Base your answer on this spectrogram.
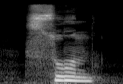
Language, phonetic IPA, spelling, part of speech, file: Ukrainian, [sɔn], сон, noun, Uk-сон.ogg
- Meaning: 1. sleep 2. dream 3. pasque flower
